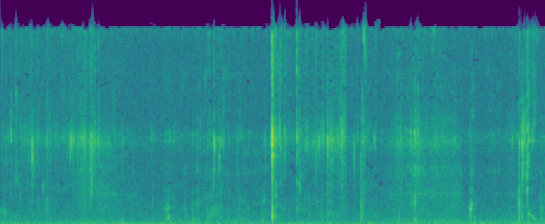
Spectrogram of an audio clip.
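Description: Faint chewing of a bite of pandesal (soft bread roll), heard as small irregular mouth clicks, with one sharper click a little under three seconds in.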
